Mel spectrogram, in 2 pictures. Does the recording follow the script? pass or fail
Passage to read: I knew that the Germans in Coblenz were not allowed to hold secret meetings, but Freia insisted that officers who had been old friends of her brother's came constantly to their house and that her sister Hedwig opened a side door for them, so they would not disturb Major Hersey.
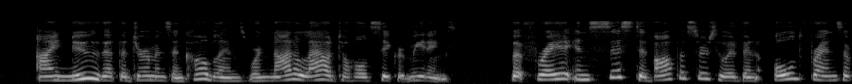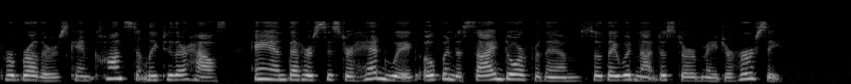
fail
